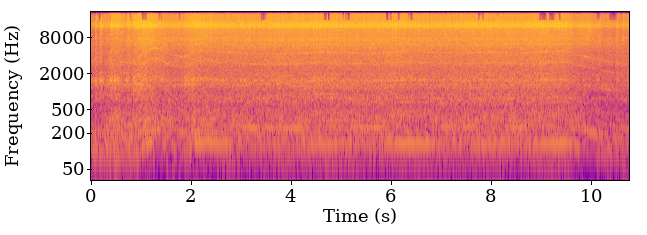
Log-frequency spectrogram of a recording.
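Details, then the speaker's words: 1973 Columbia snowmobile two-stroke, after reconnecting the crankcase pulse line to the rebuilt diaphragm carburetor. Settles into a steady, buzzy idle with even firing and no misses or knocks: normal idle, resurrected after about 15 years. "So, gonna open some doors and get some fresh air in here, but she runs."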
